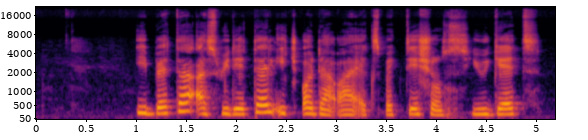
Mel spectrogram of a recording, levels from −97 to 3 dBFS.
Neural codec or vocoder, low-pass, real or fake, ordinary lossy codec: vocoder, 48 kHz, 128 mel bands, Vocos; none; fake; none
